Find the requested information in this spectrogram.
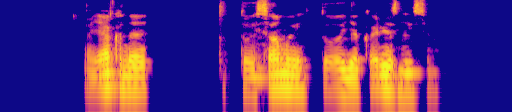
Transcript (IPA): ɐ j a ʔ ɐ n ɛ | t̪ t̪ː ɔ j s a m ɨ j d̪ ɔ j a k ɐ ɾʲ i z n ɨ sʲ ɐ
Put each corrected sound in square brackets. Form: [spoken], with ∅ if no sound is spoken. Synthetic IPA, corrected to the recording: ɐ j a [k] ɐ n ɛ | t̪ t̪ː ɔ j s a m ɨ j [t̪] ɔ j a k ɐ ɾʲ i z n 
